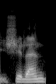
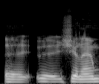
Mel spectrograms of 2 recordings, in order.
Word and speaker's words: Ghislaine: And so I understand why Jillen, by the way, I call there's an argument about how to pronounce it. Jalen is the American trans pronunciation. We heard that it was Jillen, which I stick with.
